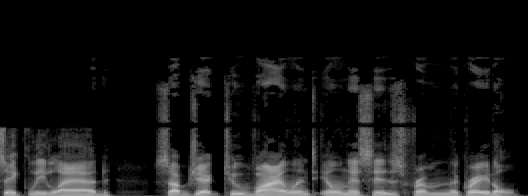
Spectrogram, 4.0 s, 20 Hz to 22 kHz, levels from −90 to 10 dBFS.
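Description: From 0.69 s to the end, imaging from linear upsampling: straight-line interpolation fits a raise from 16 kHz to 48 kHz, dulling the top and leaving a faint mirror copy between 8 and 16 kHz, roughly 30 dB down. Unlike a plain low-pass, sibilants carry a light metallic shimmer.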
